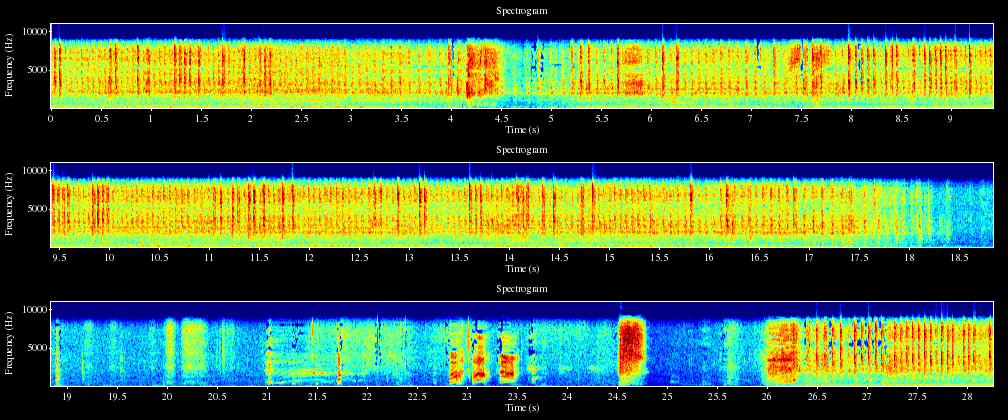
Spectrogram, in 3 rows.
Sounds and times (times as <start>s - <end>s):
Lawn mower: 0.0s - 18.5s, 25.9s - 28.2s.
